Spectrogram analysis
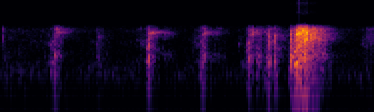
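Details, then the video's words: Chester, a cat, working up to a sneeze: several small puffy snorts, then a quick double huff and one loud, explosive sneeze near the end. "chester sneezes"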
